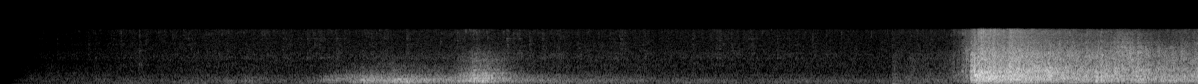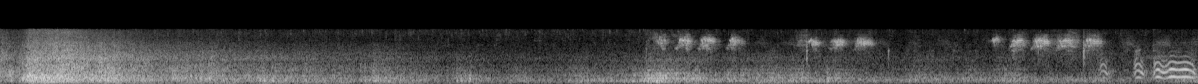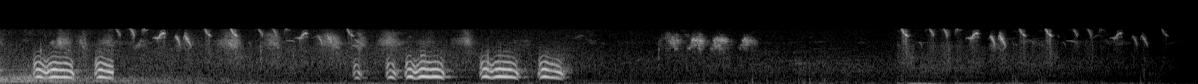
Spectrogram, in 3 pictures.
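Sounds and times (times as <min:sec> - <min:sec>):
steady rain: 0:00.1 - 0:35.9
thunder claps: 0:02.4 - 0:29.6
high bird chirps: 0:18.5 - 0:20.8, 0:21.9 - 0:30.0, 0:30.6 - 0:31.6, 0:33.0 - 0:35.8
low hooting bird calls: 0:18.5 - 0:20.8, 0:21.9 - 0:31.6.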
